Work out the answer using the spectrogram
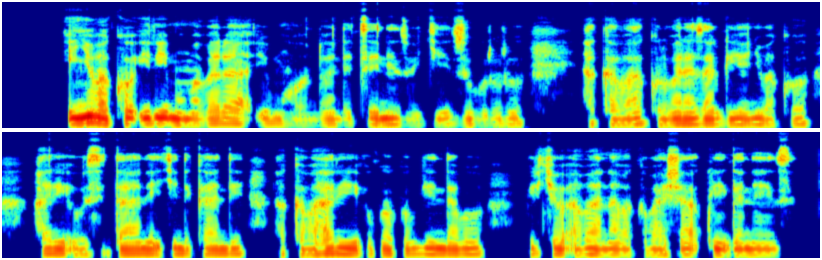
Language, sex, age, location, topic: Kinyarwanda, female, 18-24, Nyagatare, education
